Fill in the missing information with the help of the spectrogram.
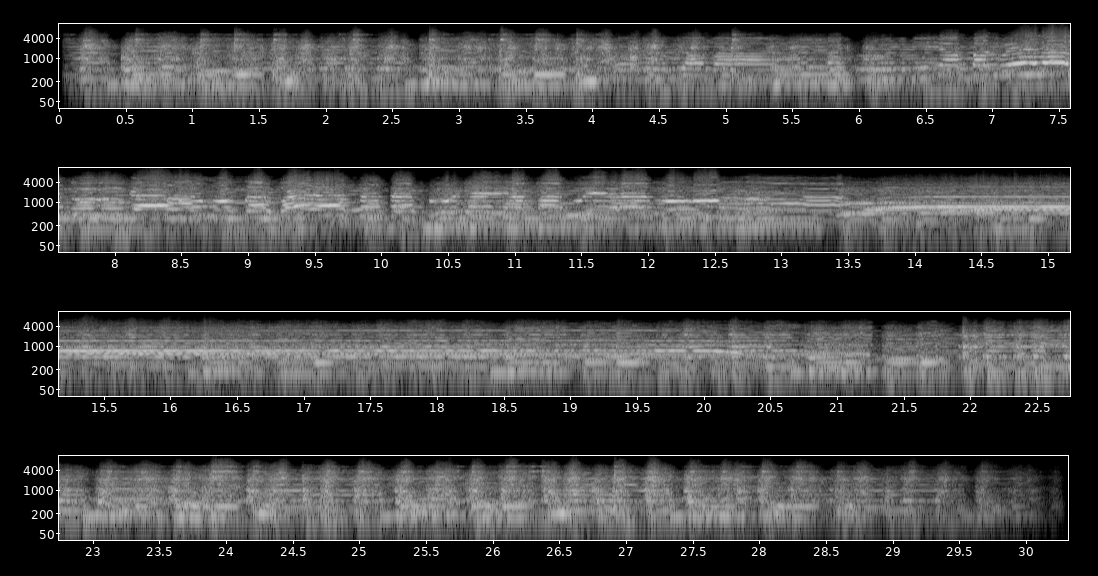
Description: Dança de pares, com formação em círculo, que compreende três partes: Saudação, Roda e Despedida. A Saudação e a Despedida são consideradas sagradas, apresentam melodias que lembram a seqüência sonora dos cantos gregorianos, versos fixos e temática devocional, e são executadas diante do cruzeiro.
Na Roda, parte profana da dança, as melodias têm versos tradicionais ou circunstanciais, com texto amoroso e jocoso.
Ocorre durante a Festa da Santa Cruz.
